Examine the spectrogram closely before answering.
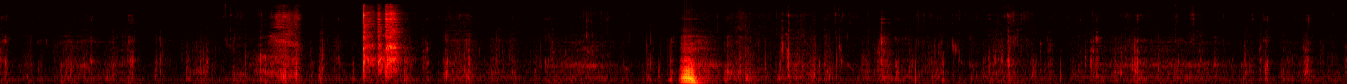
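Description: Close-up chewing and mouth noises of a man eating stir-fried angled luffa with egg. There are two loud slurping sucks about three and four seconds in, and a short voiced grunt falling in pitch about seven seconds in.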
